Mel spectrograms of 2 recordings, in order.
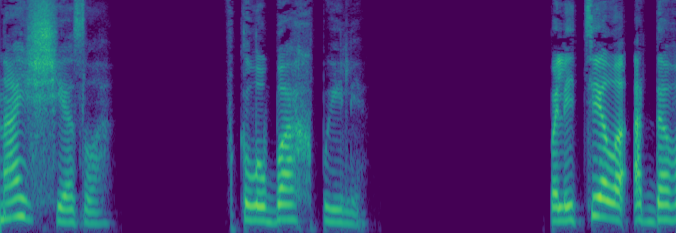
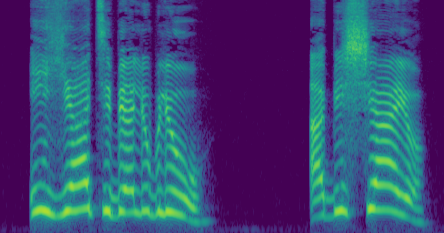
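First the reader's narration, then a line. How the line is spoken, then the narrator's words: Shouted reply. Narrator (Russian): крикнула я в ответ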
